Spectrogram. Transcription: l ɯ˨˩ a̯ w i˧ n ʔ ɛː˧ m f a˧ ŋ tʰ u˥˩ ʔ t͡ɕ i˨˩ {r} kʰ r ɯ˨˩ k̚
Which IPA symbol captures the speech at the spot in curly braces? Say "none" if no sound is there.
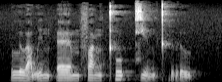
n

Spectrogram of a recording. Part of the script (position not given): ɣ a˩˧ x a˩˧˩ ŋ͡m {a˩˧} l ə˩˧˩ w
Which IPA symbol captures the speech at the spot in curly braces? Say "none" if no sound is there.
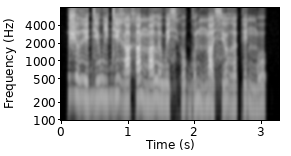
a˩˧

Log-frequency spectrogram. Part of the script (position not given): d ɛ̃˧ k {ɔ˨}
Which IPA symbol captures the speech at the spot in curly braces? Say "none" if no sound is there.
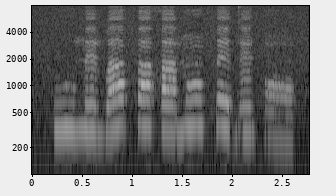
ɔ̃˨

